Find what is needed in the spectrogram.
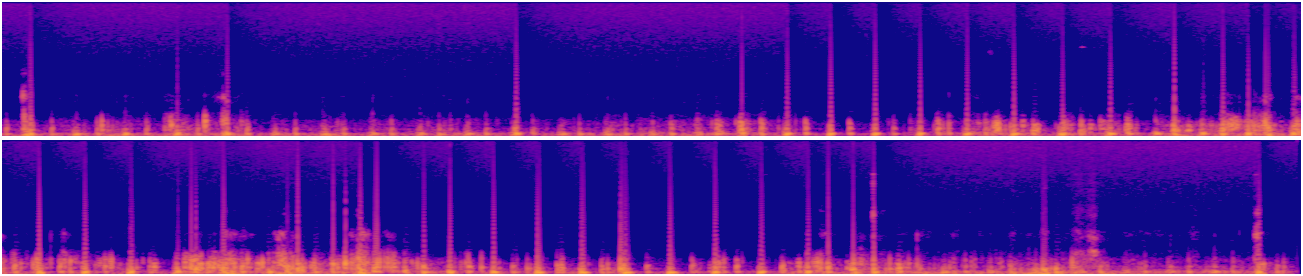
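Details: Heartbeat recorded with a stethoscope: steady, regular low thumps with some low rumbling chest-piece noise.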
